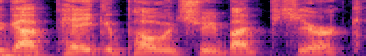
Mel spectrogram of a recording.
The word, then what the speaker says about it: Björk: All right, next up, we got Peg and Poetry by Björk. That's the Icelandic pronunciation.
